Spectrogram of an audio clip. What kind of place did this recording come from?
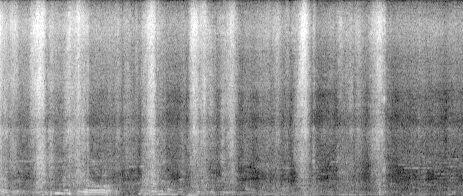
residential area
